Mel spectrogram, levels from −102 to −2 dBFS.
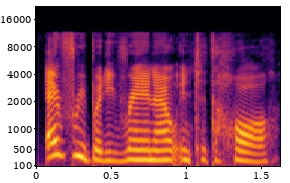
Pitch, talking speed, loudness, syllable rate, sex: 240 Hz, 220 wpm, -17 LUFS, 7.3 syllables/s, female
